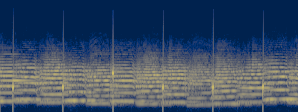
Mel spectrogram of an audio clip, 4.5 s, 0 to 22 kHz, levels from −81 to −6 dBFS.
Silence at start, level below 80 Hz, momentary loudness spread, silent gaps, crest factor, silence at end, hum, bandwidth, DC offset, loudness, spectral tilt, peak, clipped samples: 0 s; -66 dBFS; 4 LU; none; 20 dB; 0 s; none; 15.5 kHz; under 0.1%; -26 LUFS; -4 dB/octave; -6 dBFS; under 0.1%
